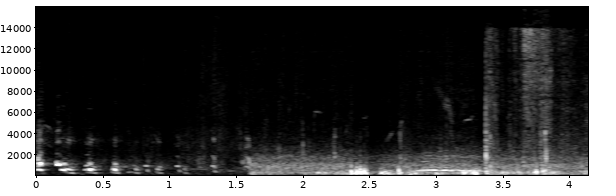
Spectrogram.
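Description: A person laughing in quick repeated ha-ha notes that fade away over the first second and a half. Then a steady background hiss sets in with a short vocal sound in it.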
